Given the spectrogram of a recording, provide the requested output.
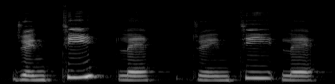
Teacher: Here we have three syllables, gen-ti-le. I am putting the emphasis on the syllable before the last one, ti.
